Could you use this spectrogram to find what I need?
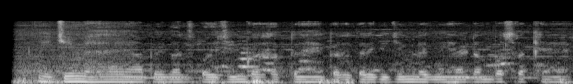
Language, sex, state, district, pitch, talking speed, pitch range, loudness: Hindi, male, Haryana, Jhajjar, 115 Hz, 145 wpm, 115-120 Hz, -18 LUFS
